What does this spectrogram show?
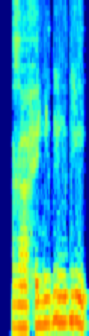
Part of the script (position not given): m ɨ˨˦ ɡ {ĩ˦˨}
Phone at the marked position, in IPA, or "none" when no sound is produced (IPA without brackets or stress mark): ĩ˦˨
